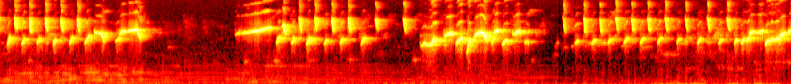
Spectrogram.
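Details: White-rumped shama, called murai batu, singing to prompt a quiet caged bird to sing: fast bursts of sharp paired chirps repeated in series, with warbled rising flourishes, broken by brief silent gaps.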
